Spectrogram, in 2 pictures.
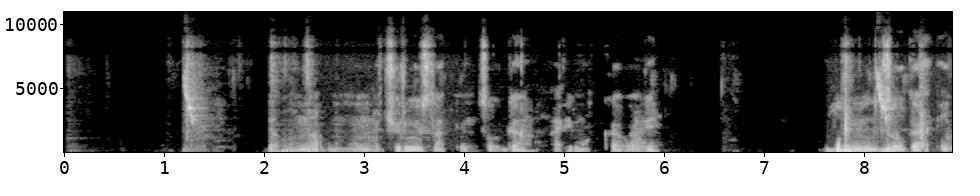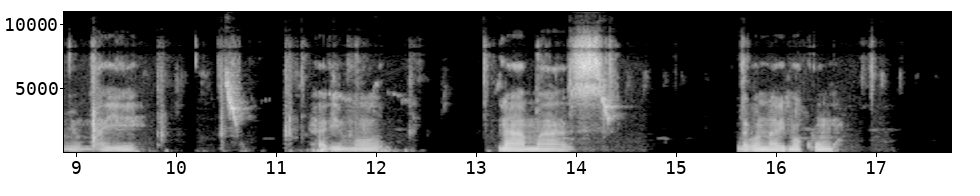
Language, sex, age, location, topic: Kinyarwanda, male, 18-24, Musanze, finance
